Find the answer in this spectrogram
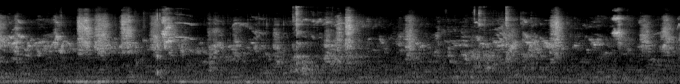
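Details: A white king quail gives thin, high, scratchy chirps and squeaks in quick irregular bursts, with a quiet indoor background.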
